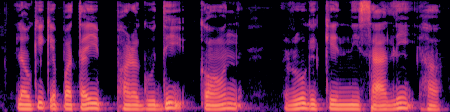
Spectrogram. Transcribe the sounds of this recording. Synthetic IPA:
ləʊkikepət̪əipʰəɾɡud̪i | kɔn | ɾoɡkenɪsaːliɦɛ

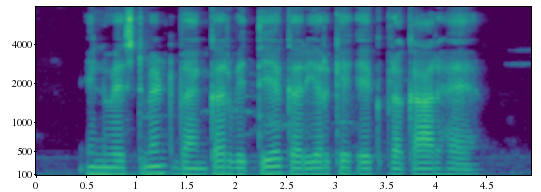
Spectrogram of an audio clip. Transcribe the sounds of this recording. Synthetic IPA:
ɪnʋeːsʈmẽɳʈbɛ̃ːŋkəɾʋɪt̪ːijəkəɾijəɾkeʔeːkpɾəkaːɾɦɛː

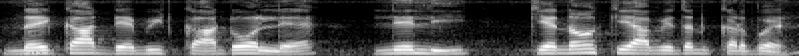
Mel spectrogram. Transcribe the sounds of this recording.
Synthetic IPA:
nəjkaɖɛːbiʈkaɖɔːlɛ | leːli | keːnãkeaːbeːd̪ənkəɾbəː

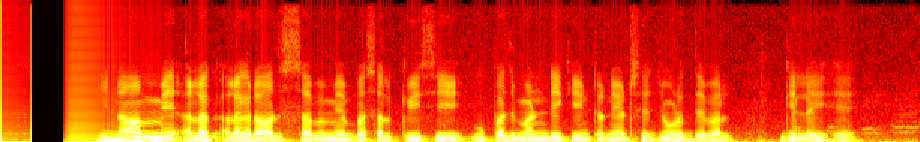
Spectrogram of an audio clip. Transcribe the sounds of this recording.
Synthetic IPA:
ɪnaːmːẽʔɐləɡə̰ləɡɾaːd͡ʒsəbʱmẽbəsəlkɾiːsiupəd͡ʒmə̃ɳɖikiɪ̃ɳʈəɾneːʈsed͡ʒoːɽd̪eːbəlɡɪləiɦɛː

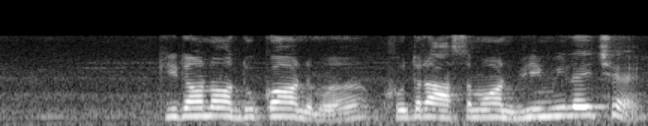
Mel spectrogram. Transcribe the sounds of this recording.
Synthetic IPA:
kiɾənad̪ukanmekʰud̪ɾasəmanbʱimilɛt͡ʃʰɛ

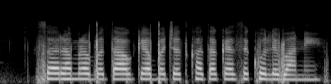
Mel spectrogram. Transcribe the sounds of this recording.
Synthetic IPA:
sɐɾɦɐmɾabɐt̪aːokjaːbɐt͡ʃət̪kʰaːt̪akɛːsekʰoːlebaːniː

